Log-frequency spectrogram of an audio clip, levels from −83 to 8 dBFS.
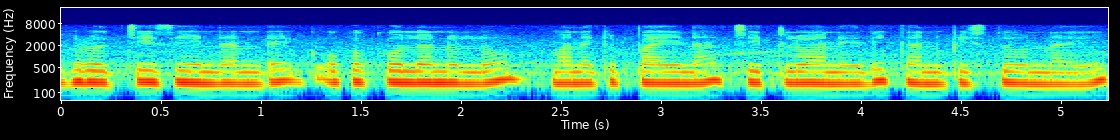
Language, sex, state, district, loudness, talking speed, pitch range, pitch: Telugu, female, Telangana, Karimnagar, -15 LUFS, 125 wpm, 195-210 Hz, 200 Hz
